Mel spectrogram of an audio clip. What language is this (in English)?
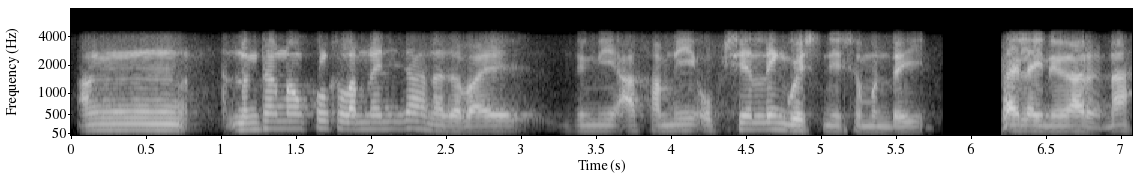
Bodo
